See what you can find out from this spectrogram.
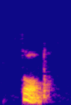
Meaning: Obsolete spelling of thorp (“village”)
- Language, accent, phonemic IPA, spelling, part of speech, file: English, Southern England, /θɔːp/, thorpe, noun, LL-Q1860 (eng)-thorpe.wav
